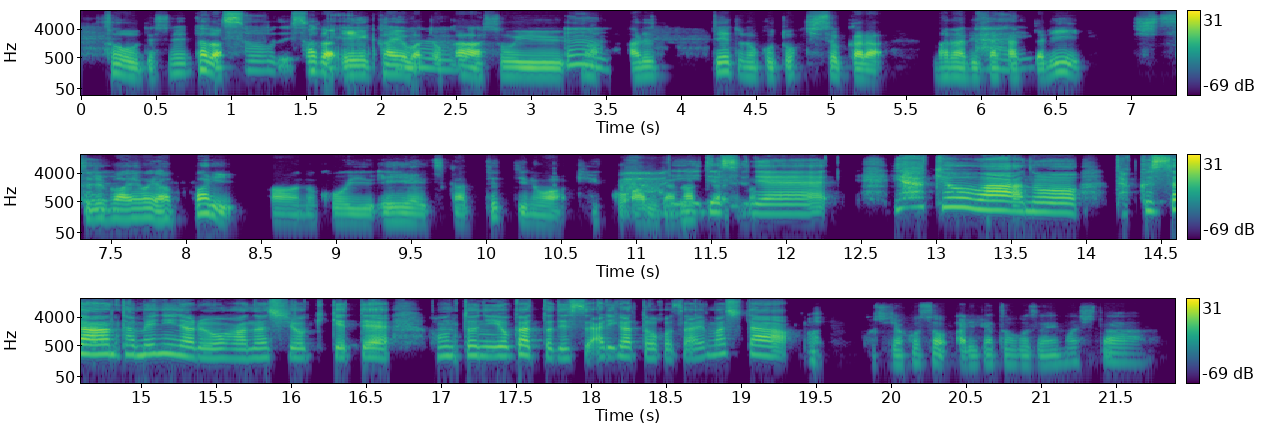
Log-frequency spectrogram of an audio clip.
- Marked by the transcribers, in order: none
- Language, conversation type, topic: Japanese, podcast, 時間がないときは、どのように学習すればよいですか？
- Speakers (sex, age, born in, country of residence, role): female, 50-54, Japan, Japan, host; male, 20-24, United States, Japan, guest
